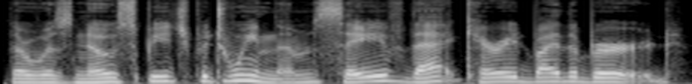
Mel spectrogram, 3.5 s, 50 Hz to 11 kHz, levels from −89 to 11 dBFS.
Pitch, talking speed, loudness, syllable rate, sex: 160 Hz, 210 wpm, -15 LUFS, 4.6 syllables/s, male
